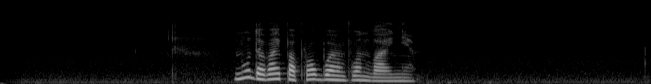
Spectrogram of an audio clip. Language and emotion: Russian, neutral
